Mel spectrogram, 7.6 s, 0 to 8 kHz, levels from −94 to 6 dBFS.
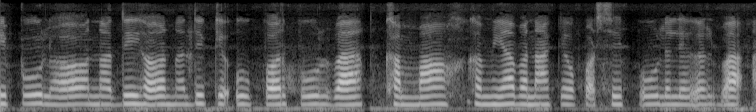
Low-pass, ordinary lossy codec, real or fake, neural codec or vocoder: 7.2 kHz; none; fake; codec, 16 kHz in and 24 kHz out, 2.2 kbps, FireRedTTS-2 codec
